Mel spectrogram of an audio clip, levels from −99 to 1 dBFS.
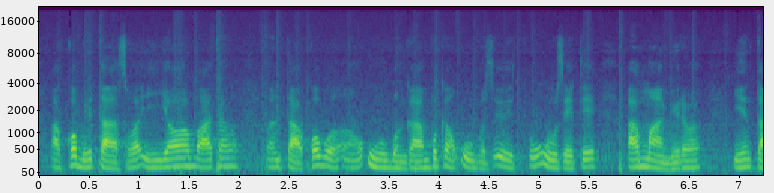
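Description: No technical faults are audible.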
